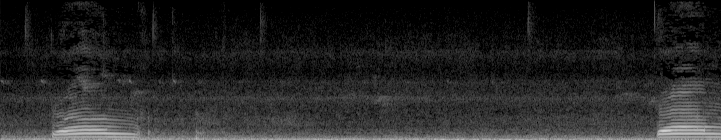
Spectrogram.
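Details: Orange tabby cat, a stray that loves being stroked, meowing while enjoying a massage outdoors; two drawn-out harmonic meows with a slight rise and fall, one at the start and one at the end, quiet murmur between.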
